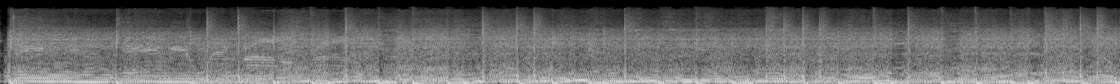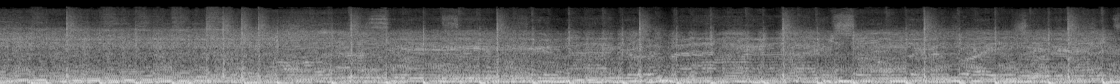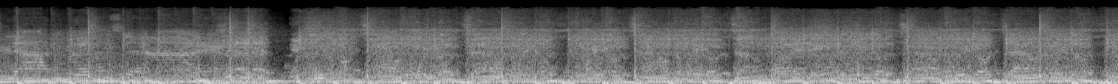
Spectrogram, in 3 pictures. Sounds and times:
Music: 0.0 - 33.5.

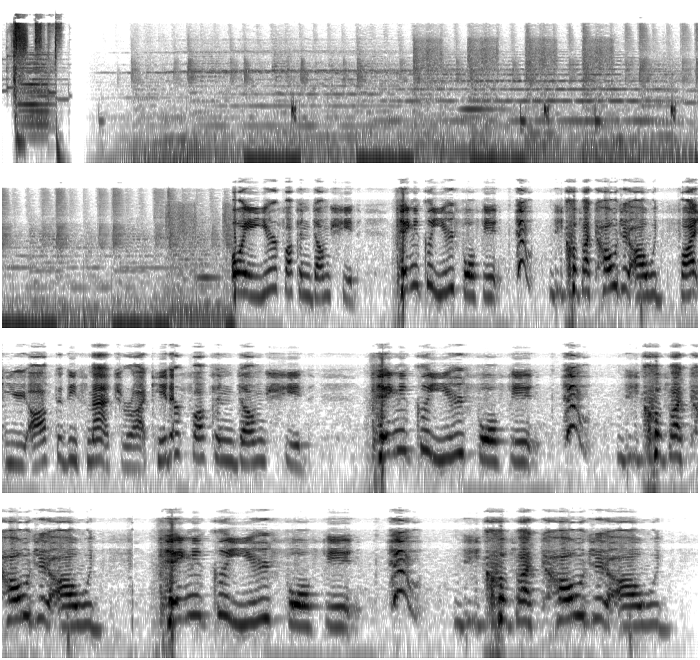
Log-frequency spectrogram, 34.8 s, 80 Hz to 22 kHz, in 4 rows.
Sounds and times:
Speech: 11.6 - 21.2, 22.0 - 27.4, 28.0 - 34.5.

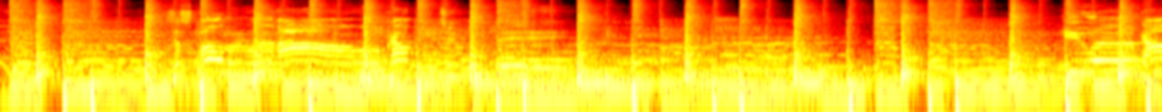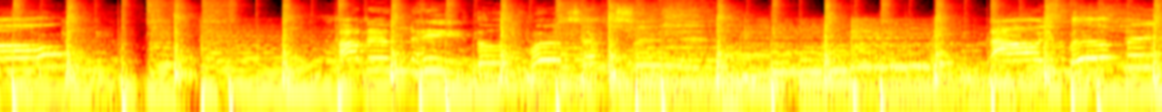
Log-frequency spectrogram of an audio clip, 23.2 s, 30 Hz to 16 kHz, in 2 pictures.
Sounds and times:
Music: 0.0 - 23.2.

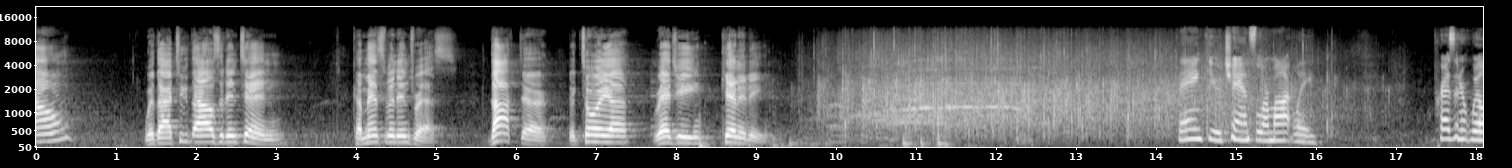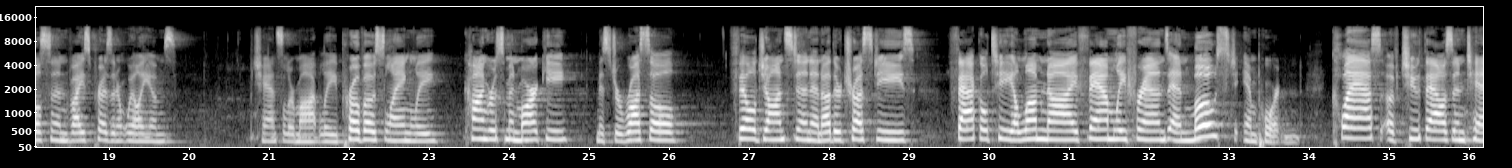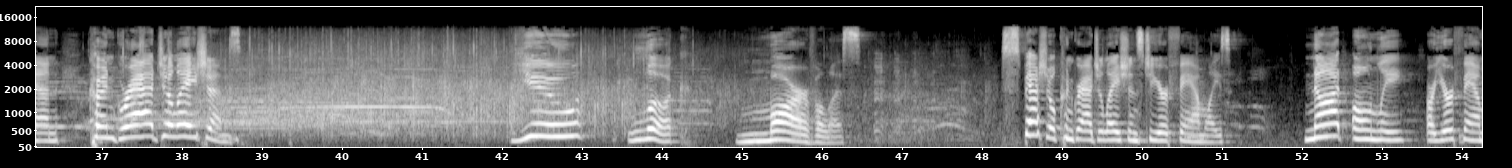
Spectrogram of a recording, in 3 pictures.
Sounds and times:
Narration, monologue: 0.0 - 9.6, 14.2 - 38.8, 42.1 - 47.0, 48.2 - 54.2
Female speech, woman speaking: 14.3 - 16.0, 17.5 - 19.8, 20.8 - 26.1, 26.8 - 38.7, 42.1 - 43.0, 43.6 - 44.3, 45.0 - 46.5, 48.3 - 51.1, 52.1 - 54.2.

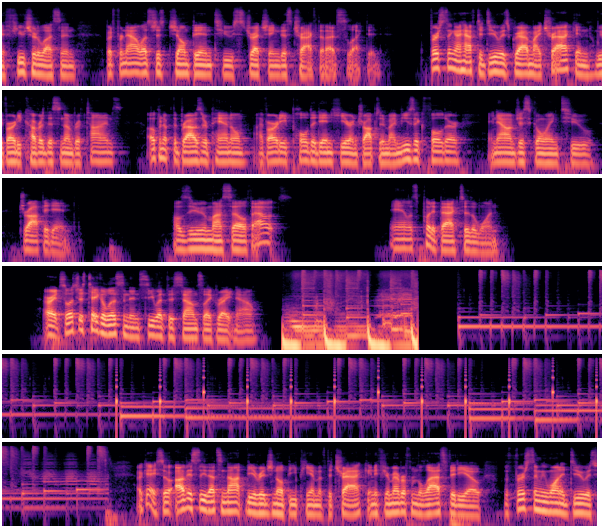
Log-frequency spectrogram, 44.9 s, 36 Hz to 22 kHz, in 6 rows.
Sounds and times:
Speech: 0.0 - 4.8, 5.4 - 16.0, 17.2 - 18.7, 19.9 - 21.3, 23.0 - 25.8, 39.2 - 44.9.

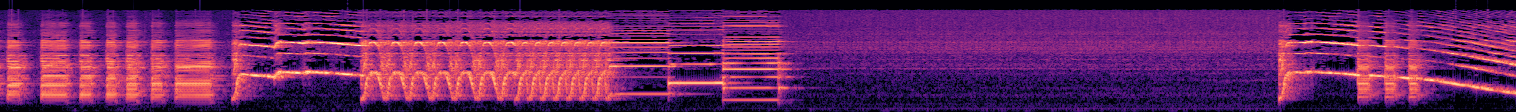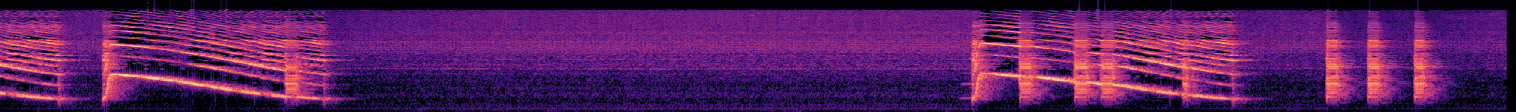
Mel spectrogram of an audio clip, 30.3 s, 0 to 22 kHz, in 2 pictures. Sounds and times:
Police car (siren): 0.0 - 8.1, 12.4 - 18.7, 24.8 - 27.8.

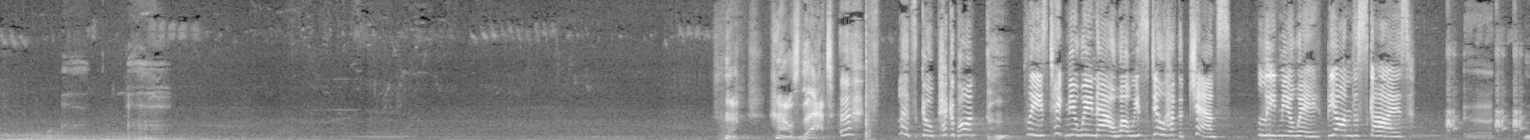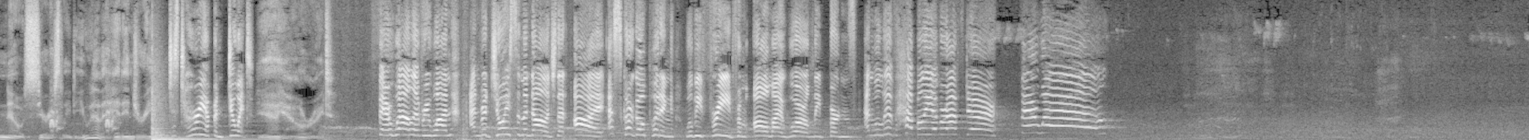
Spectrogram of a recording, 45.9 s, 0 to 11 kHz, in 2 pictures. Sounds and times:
Outside, rural or natural: 0.0 - 45.8
Speech: 22.0 - 28.0, 28.6 - 39.6.

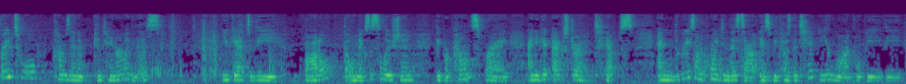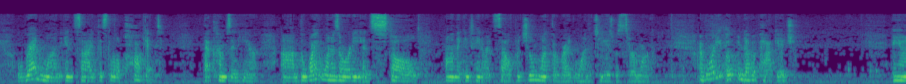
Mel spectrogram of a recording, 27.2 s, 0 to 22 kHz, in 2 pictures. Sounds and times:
Speech: 0.0 - 2.5, 3.3 - 23.4, 24.0 - 25.6, 27.0 - 27.1.

